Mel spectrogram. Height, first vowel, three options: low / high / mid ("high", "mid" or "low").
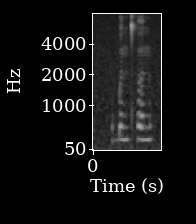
mid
